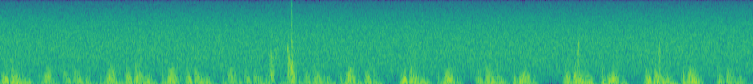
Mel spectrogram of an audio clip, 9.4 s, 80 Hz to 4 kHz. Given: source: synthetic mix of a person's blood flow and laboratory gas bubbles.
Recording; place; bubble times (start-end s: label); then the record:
Doppler ultrasound of blood flow; precordium
3.36-3.48 s: bubbles
3.56-3.72 s: bubbles
From the record:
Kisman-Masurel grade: 113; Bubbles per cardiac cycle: 1 to 2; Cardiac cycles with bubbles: 1 to 10%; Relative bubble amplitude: loud (0.450 to 0.775); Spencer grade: 1 (occasional bubble signal discernible with the cardiac motion signal, with majority of cardiac periods free of bubbles); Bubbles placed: anywhere in the cardiac cycle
